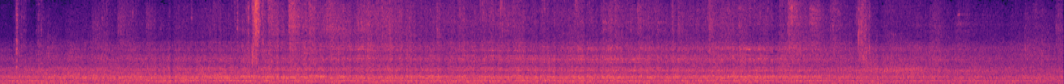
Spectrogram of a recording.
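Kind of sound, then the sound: vehicle, tram passing by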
